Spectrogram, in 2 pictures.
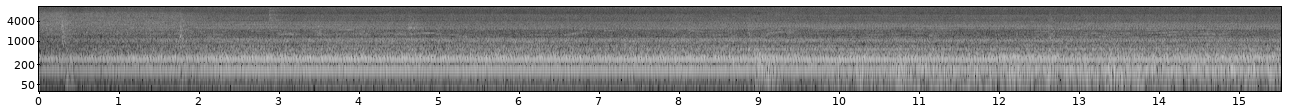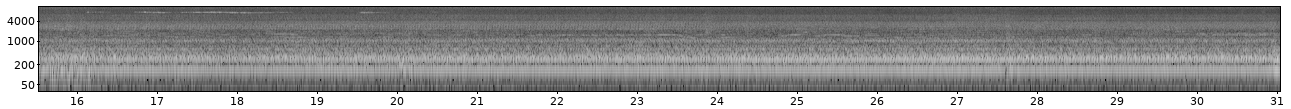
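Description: Large thermoforming press running in its cycle: a steady motor hum with two constant low tones. From about 9 to 16 seconds a lower rumble joins it as the loaded table travels into the press.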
